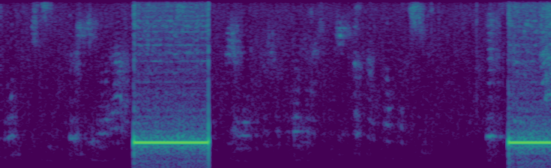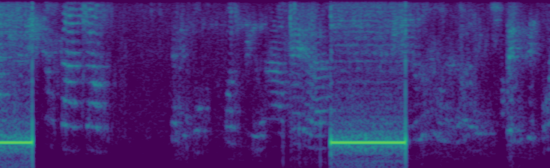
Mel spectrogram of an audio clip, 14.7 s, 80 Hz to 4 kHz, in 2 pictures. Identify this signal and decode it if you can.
Ringback tone (Europe, 425 Hz), with speech.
